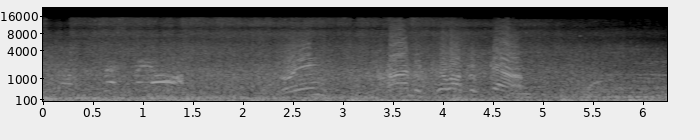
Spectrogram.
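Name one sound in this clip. Alien creatures screech and squeal.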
